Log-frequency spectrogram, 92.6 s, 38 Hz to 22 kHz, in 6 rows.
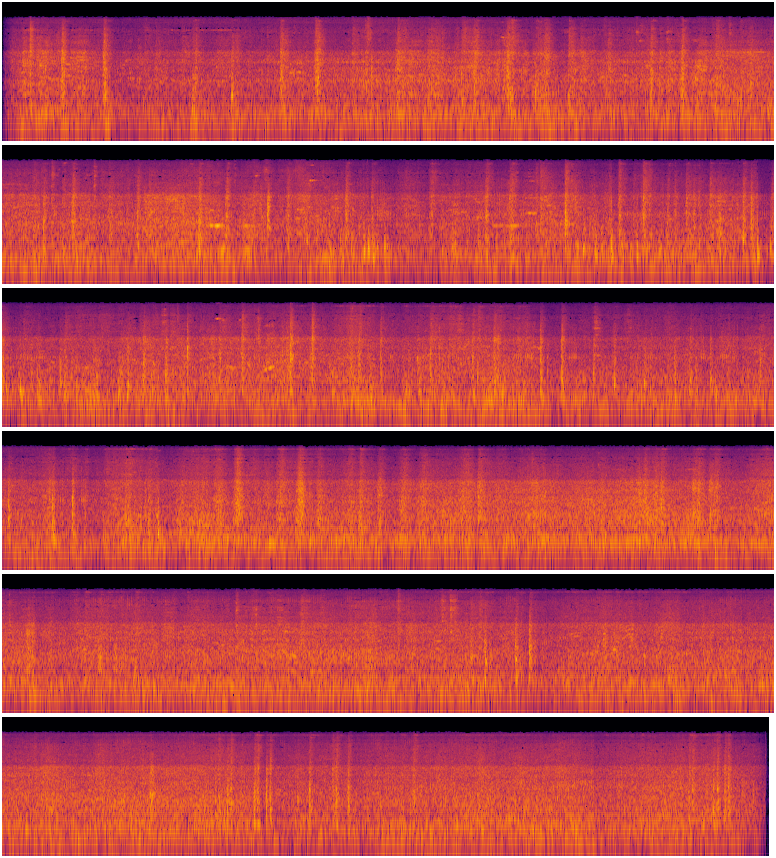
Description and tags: train moving clacks creaks tracks Jakarta INDONESIA 940316
Portable cassette recording at rail station, Jakarta, Indonesia. March 1994.
clacks, field-recording, railway, train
